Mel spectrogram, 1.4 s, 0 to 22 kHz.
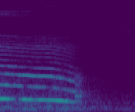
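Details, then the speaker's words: A single short infant cry that fades off from a 3-month-old girl who has been crying and fussy this past month, from hunger, tiredness or overstimulation. "she's been crying a lot for different reasons sometimes she's hungry she's gotta feed her other times she's tired and sometime you know she could be overstimulated"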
